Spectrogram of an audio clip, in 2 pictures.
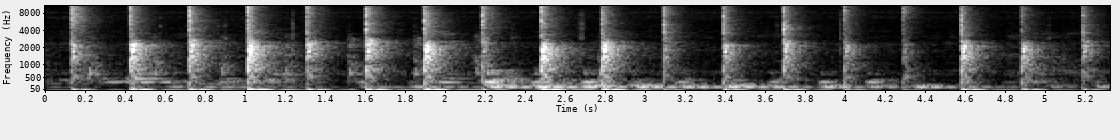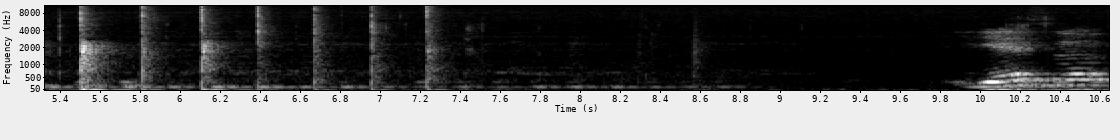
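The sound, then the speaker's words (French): An audience at a healing and deliverance prayer service claps in a steady, even rhythm with many sharp claps over sustained voices. The clapping thins and fades into a short silence before a voice returns at the end. “Acclamons pour le Saint-Esprit, acclamons pour le Saint-Esprit.”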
